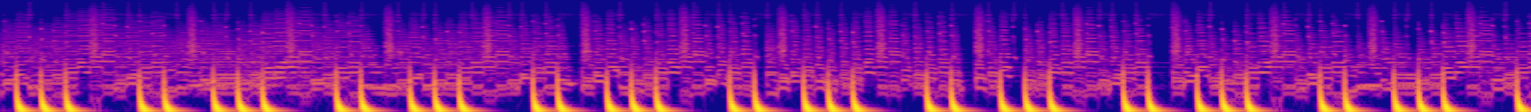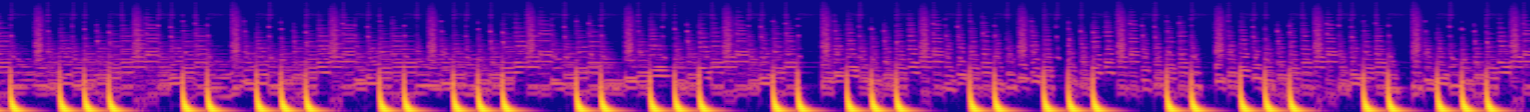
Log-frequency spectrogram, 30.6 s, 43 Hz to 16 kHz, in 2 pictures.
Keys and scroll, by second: 18.1 t, 18.8 c.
